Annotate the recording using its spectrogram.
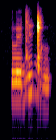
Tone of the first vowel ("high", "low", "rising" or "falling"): low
